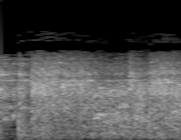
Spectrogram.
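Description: A loud, sustained crash of dishes smashing and clattering, a dense jumble of breaking crockery that rolls on for about two seconds without letting up.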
